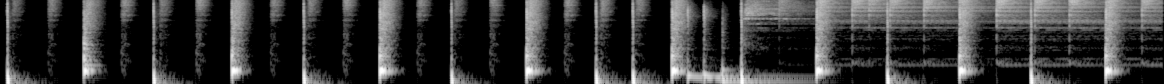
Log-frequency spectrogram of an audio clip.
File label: Drum Kit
